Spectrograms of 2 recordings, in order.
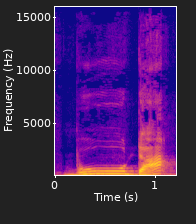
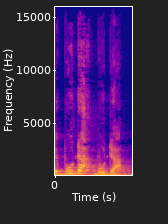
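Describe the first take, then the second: First: বুডা with a long buu, then daa; syllable-by-syllable pronunciation. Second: Said in the usual way. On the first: Shown as a demonstration. Teacher dictates বুডা for writing, drawn-out syllables. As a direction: stretch বুডা for learners to write down. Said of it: "লিখুন please". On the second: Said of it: "দুইবার উচ্চারণ হবে".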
